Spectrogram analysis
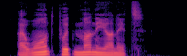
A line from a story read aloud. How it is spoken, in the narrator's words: said slowly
